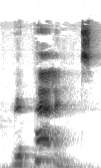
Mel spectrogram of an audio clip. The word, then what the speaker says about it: repellent: question 42 question 42 repellent repellent where does the primary stress fall here on the second syllable pen on the second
